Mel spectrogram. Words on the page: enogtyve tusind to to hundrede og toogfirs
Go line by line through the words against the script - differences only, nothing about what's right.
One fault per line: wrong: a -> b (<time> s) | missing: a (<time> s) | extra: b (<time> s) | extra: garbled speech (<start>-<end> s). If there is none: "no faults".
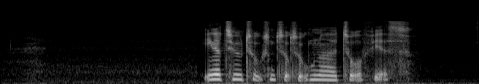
no faults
